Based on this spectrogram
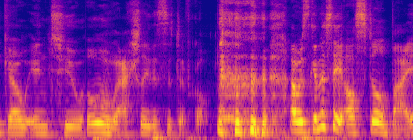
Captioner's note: giggles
